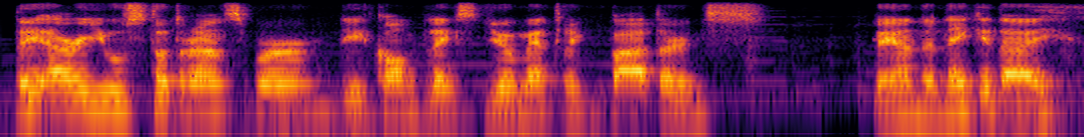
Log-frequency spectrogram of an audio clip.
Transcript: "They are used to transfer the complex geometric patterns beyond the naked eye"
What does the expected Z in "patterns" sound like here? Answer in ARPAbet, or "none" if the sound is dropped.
S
